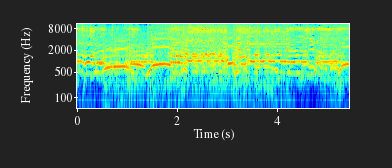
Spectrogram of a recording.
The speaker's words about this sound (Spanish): Es una algarabía que se tienen.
